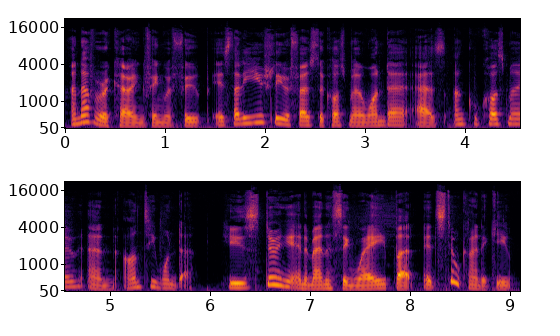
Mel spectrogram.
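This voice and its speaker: A man's voice: medium pitch, lively intonation, brisk, hardly any pauses, faint music behind. Man narrating a wry video essay. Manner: wry, chatty commentary.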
